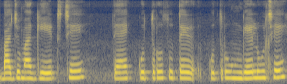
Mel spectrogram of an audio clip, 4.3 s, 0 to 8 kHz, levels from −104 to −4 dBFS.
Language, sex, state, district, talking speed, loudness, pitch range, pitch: Gujarati, female, Gujarat, Gandhinagar, 140 wpm, -16 LUFS, 210-230 Hz, 220 Hz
